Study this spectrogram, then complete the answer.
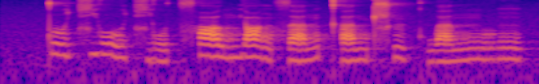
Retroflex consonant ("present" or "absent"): present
